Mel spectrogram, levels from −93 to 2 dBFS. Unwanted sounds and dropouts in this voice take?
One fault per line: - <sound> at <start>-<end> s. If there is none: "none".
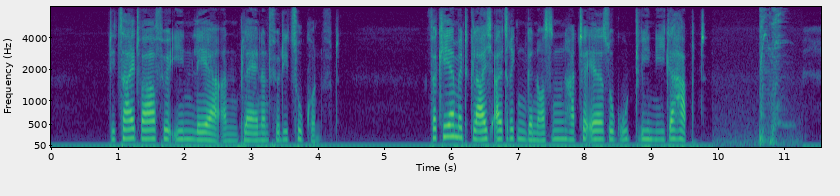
- thud at 10.6-11.2 s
